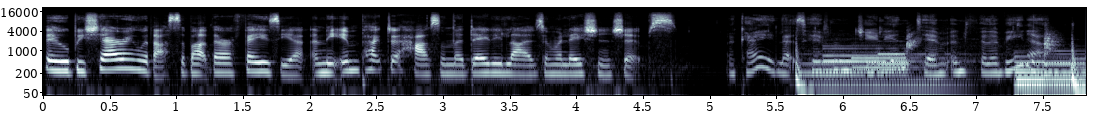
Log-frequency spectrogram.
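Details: Adult woman speaking; typical speech.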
